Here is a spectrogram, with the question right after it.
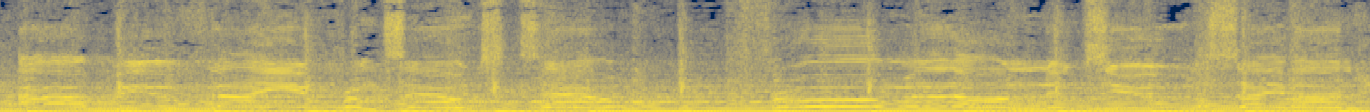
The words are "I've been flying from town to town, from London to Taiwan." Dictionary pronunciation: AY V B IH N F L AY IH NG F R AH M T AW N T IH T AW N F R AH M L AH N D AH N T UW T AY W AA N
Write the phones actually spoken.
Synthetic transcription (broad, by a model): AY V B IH L F L AY IH NG F R AH M T AW N T IH T AW N F R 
